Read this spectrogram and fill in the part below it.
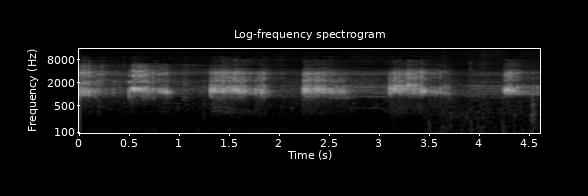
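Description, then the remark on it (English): A bird gives a series of harsh, scratchy, croaking calls, each burst lasting about half a second, repeated six times in a steady rhythm with short pauses between, sounding much like a frog. “You may not hear it from that scratchy call, but this is an incredibly beautiful, elegant bird.”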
